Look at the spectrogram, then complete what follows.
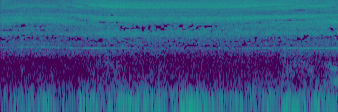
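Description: Steady hiss of high-pressure air bleeding slowly out of a PCP air rifle's reservoir tube through a mini male fill coupler. The tube is being emptied gently so it is fully depressurised before it is opened.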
